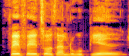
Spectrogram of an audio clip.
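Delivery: usual speaking voice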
